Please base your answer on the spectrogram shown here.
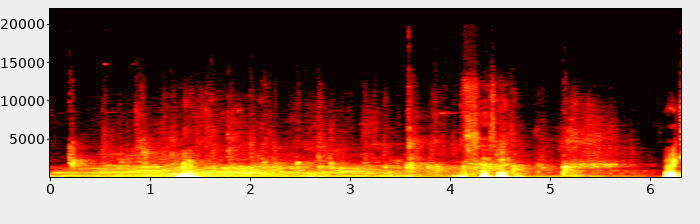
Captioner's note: applause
